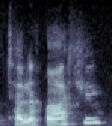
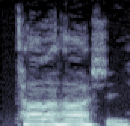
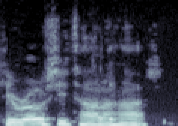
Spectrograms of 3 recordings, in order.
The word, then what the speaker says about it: Tanahashi: Japanese guy what'd you say his name was tanakashi tanahashi Hiroshi tanahashi yeah I mean I don't know much about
